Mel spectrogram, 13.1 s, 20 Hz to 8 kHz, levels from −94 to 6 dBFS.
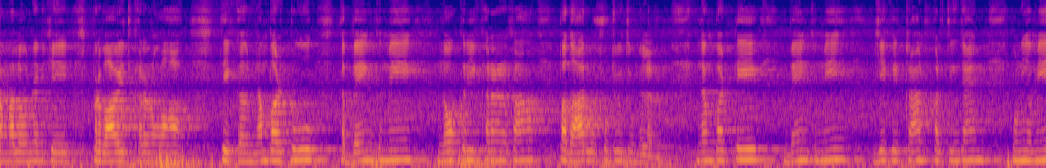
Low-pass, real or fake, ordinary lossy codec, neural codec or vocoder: none; real; none; none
